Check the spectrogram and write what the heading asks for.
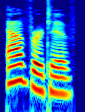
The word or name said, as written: avertive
